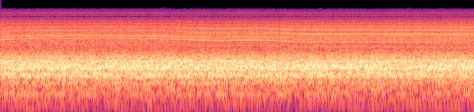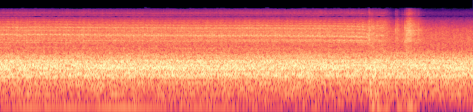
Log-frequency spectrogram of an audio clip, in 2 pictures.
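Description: A cordless drill whirs, driving a screw into metal.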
